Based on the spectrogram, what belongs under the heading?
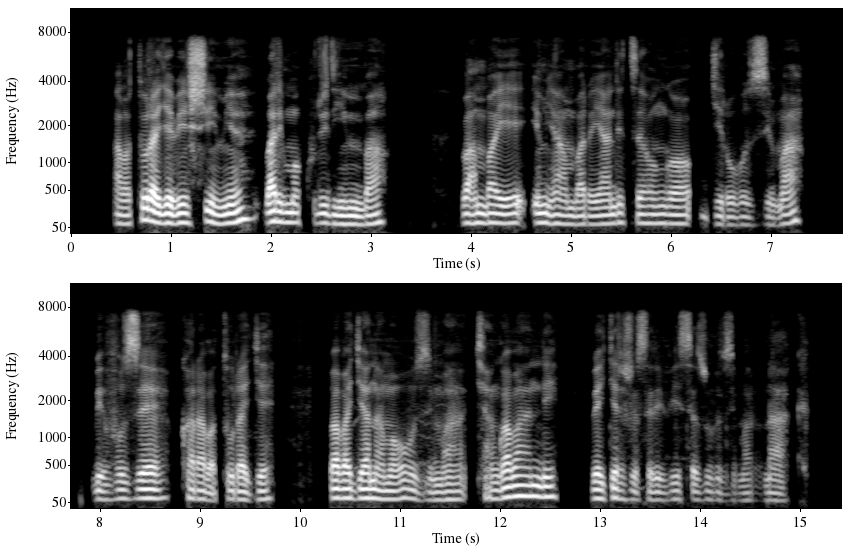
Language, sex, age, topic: Kinyarwanda, male, 18-24, health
